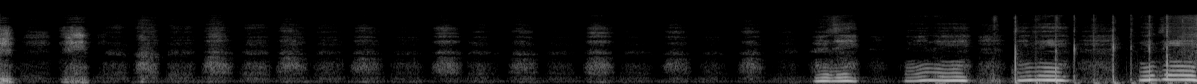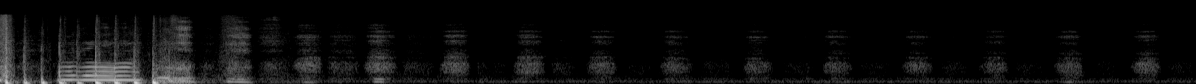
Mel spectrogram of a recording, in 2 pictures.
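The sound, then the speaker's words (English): Heavy breathing from a person: a run of rapid, rhythmic breaths that builds to louder, strained, voiced gasps in the middle, then eases back into steady panting. “why am I breathing like this?”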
